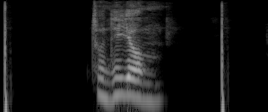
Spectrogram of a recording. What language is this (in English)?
Thai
